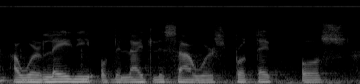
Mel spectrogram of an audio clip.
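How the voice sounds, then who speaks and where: With a Mexican accent, a somewhat breathy man speaks at a medium pitch in a dark, mellow tone, with audible room echo. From Mexico. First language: Spanish. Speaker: crime novelist. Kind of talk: reading aloud. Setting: stage with audience.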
